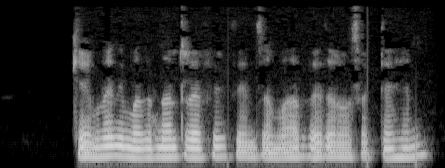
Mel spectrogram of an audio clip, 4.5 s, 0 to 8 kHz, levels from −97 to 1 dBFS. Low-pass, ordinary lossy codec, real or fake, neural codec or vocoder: 7.2 kHz; MP3, 32 kbps; real; none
